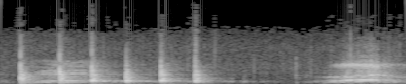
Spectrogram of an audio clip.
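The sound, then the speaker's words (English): Knocking on a laboratory door: five evenly spaced, hollow raps in quick rhythm, then a brief pause before a voice begins speaking. “And every time I knock, wait, and you shall see. Here's the door.”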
